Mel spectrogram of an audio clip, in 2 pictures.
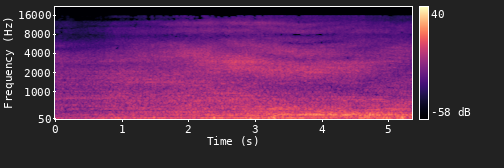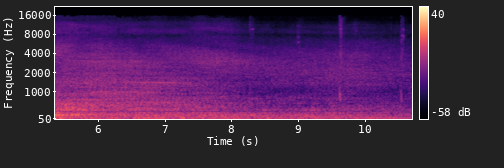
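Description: A passing vehicle: a rushing drone that swells to a peak about four seconds in, then fades slowly away.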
